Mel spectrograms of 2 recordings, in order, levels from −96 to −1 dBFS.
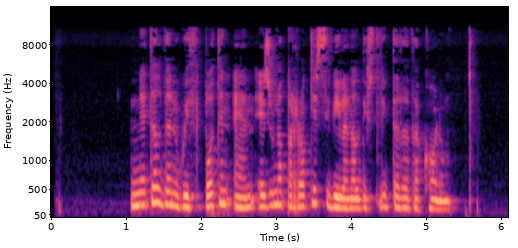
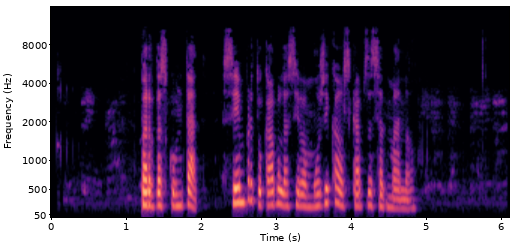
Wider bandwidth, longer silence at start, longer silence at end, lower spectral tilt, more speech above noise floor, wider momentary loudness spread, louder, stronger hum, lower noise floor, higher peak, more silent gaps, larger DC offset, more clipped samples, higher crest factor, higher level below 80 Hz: about the same, 11.5 kHz vs 10.5 kHz; second, 1.05 s vs 1.2 s; second, 0.5 s vs 1.25 s; about the same, -5.5 dB/octave vs -5.5 dB/octave; about the same, 44 dB vs 41 dB; second, 7 LU vs 14 LU; first, -22 LUFS vs -27 LUFS; neither; second, -64 dBFS vs -68 dBFS; first, -2 dBFS vs -6 dBFS; neither; neither; neither; about the same, 20 dB vs 22 dB; first, -58 dBFS vs -86 dBFS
